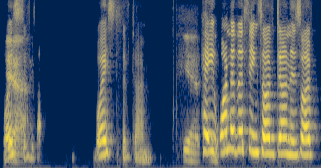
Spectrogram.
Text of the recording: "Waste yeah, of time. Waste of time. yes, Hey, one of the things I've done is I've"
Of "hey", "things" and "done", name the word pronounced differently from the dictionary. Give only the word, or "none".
none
